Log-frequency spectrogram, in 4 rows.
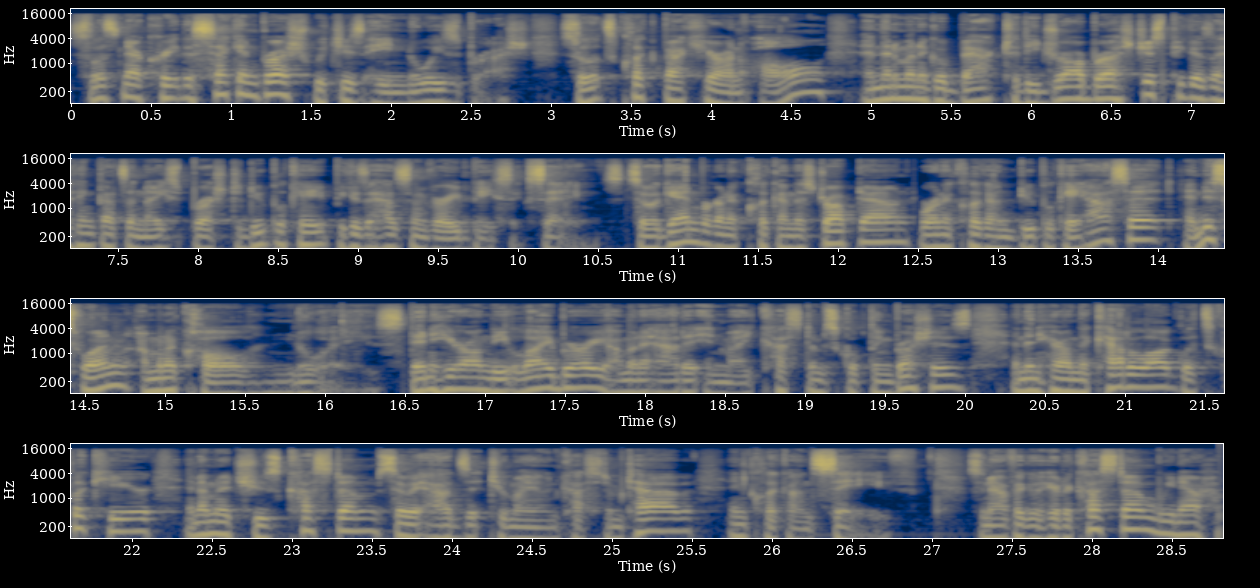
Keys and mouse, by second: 0.3 shift+middle click, 5.8 click, 9.4 shift+middle click, 11.5-25.9 drag.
